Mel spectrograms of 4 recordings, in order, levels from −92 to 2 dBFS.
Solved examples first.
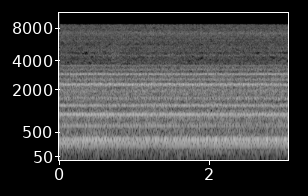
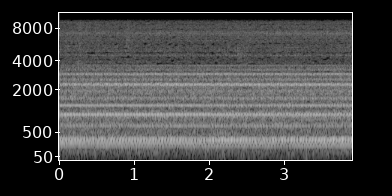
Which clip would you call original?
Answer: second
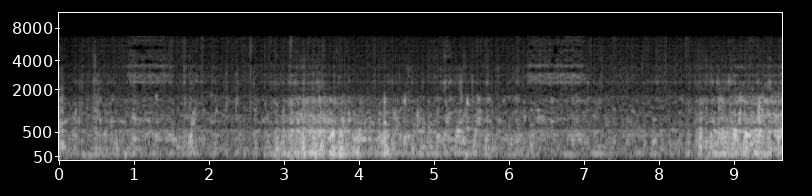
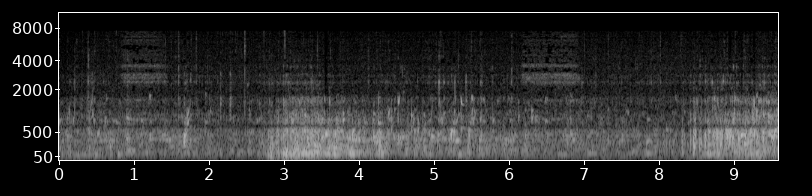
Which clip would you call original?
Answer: second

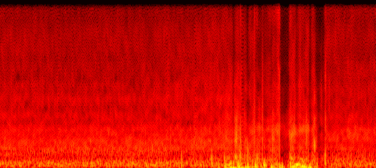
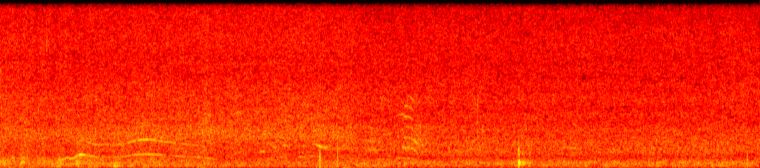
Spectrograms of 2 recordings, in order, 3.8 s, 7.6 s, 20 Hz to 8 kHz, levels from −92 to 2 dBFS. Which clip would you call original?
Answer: second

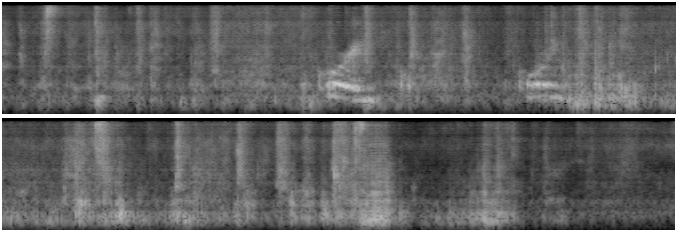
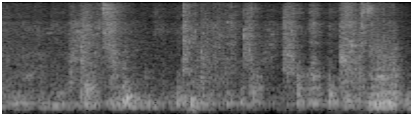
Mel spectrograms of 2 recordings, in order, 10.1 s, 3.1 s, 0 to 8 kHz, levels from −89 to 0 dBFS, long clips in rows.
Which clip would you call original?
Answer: second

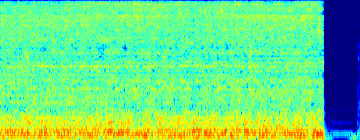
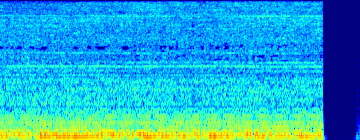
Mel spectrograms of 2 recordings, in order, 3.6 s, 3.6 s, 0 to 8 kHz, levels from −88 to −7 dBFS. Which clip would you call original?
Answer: second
